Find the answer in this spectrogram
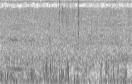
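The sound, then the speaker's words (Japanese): Many pigeons coo softly in a low, murmuring chorus in Saudi Arabia, repeated throaty calls blending together outdoors under steady wind and ambient rumble, with no clear voices. “めっちゃハトおる日本みたいですね”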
